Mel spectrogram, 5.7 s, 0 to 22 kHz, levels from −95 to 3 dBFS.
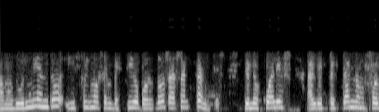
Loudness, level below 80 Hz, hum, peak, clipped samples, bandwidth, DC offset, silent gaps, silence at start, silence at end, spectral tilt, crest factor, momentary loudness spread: -23 LUFS; -62 dBFS; none; -6 dBFS; under 0.1%; 3.3 kHz; under 0.1%; none; 0 s; 0 s; -12 dB/octave; 16 dB; 8 LU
